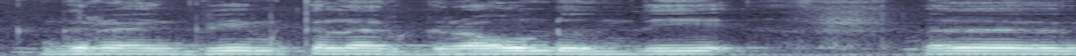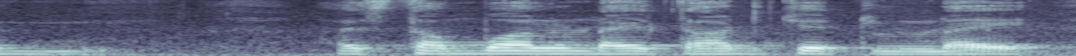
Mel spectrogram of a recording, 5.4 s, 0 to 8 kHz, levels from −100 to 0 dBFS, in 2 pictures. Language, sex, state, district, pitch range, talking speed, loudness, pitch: Telugu, male, Andhra Pradesh, Anantapur, 135-150 Hz, 135 wpm, -15 LUFS, 145 Hz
